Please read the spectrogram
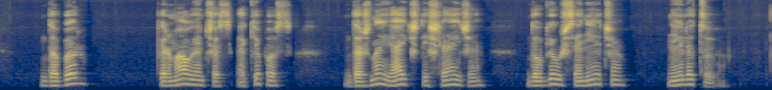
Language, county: Lithuanian, Klaipėda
